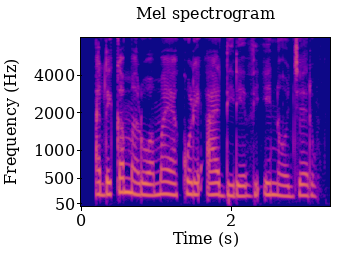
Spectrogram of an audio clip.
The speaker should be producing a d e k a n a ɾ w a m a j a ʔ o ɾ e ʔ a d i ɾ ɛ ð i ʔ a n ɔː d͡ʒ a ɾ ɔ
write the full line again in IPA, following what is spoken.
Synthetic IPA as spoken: a d e k a m a ɾ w a m a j a k o ɾ e ʔ a d i ɾ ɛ ð i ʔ e n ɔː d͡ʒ ɛ ɾ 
